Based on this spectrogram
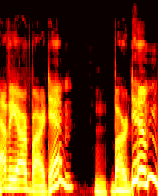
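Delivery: cracking, breaking voice. Speaker reading out a list of actors' names, voice cracking. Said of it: "I don't know why my voice is cracking so much".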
